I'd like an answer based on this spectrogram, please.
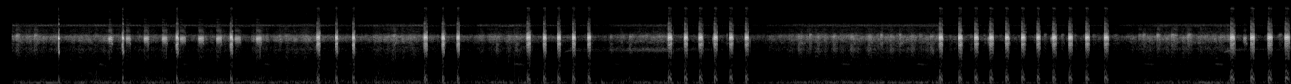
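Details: Southern cricket frog calling in the Lower North Carolina Sandhills, giving sharp, high clicks in quickening bursts over a steady insect-like trill.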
